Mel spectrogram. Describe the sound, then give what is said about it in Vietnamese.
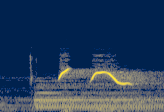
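A man whistles two clear phrases: a brief rising note, then a longer one that climbs and glides back down. A soft thump comes just before, and a low steady hum sits underneath. “Miệng của gã huýt sáo, âm thanh của gã như là tiếng của một con quỷ từ cõi ngục.”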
